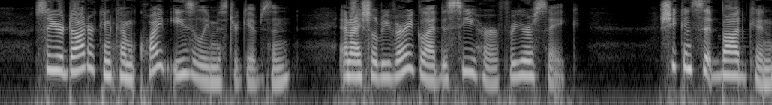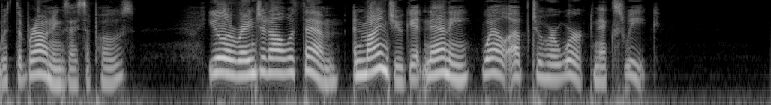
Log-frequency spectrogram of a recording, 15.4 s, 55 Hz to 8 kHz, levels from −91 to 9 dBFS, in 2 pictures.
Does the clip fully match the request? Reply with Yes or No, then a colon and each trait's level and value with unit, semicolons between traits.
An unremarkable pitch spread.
No: wide, 5.7 semitones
